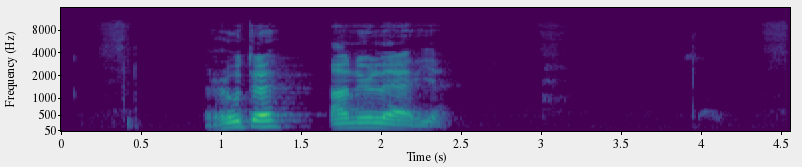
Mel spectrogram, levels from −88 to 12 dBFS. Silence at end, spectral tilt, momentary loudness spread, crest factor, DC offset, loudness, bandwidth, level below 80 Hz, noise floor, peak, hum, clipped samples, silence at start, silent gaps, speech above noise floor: 2.2 s; -5.5 dB/octave; 23 LU; 22 dB; under 0.1%; -29 LUFS; 10 kHz; under -90 dBFS; -85 dBFS; -12 dBFS; none; under 0.1%; 0.9 s; none; 57 dB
